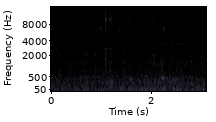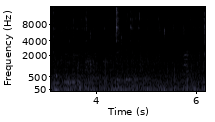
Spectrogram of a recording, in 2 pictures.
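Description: Spoonfuls of soft curd plop into a pan.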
